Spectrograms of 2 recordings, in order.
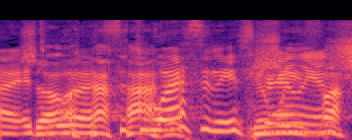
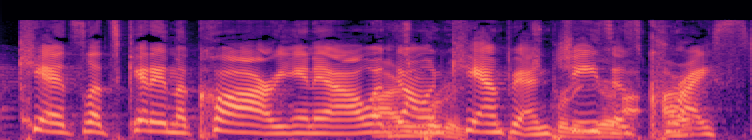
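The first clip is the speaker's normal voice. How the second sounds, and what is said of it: Put-on Midwestern American accent. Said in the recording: “my American is a Midwestern accent ... She picked the worst American accent to replicate. ... Fargo.”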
